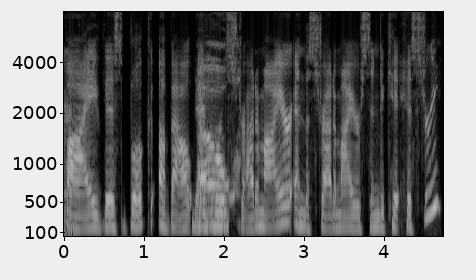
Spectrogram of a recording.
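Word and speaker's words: Stratemeyer: I'm just glad you heard them say the name Stratamire because yeah, from the spelling I would not have I would never have added that middle syllable.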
